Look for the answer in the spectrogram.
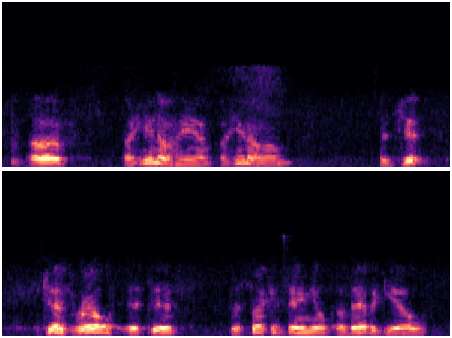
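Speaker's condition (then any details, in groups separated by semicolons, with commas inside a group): No condition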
